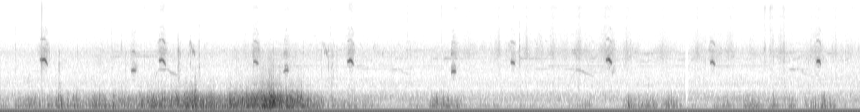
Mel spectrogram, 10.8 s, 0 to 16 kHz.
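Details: Osprey at the Charlo nest on 15 June 2024 during a bull trout fish delivery: a series of short, sharp high chirps repeated about once a second over steady low rumbling background noise.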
